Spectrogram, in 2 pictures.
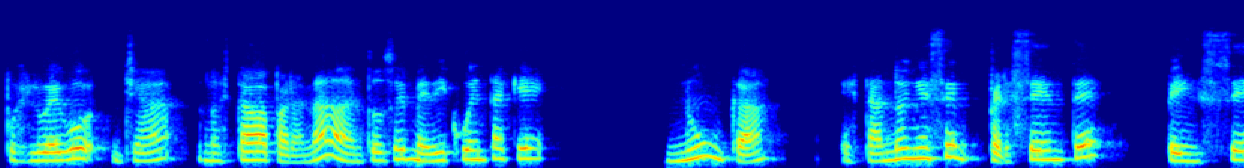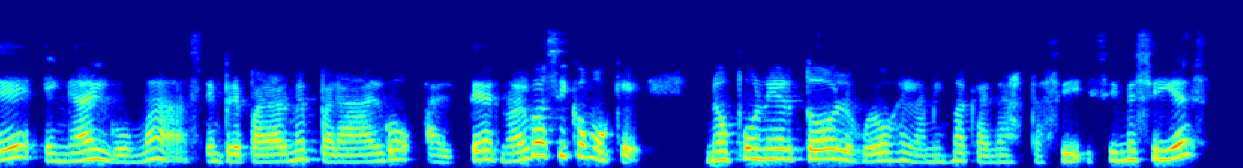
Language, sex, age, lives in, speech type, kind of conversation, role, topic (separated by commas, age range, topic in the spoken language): Spanish, female, 45-49, United States, conversation, podcast, guest, ¿Cómo equilibras vivir el presente con planear a largo plazo?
